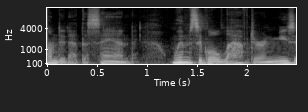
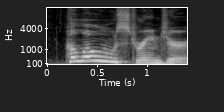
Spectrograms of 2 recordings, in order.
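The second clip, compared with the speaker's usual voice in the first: bright, cheerful, higher and louder; 7 semitones higher, 9 dB louder than usual. A cashier greets the only customer in a gun shop, cheerful. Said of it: "cheered the cashier cheerfully".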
